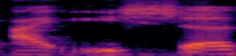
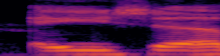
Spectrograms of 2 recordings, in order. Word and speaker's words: Aisha: Hey, don't look at how it's spelled. I think that's what throws people off because they say Aisha because of the H's in there. Exactly. So just think of Asia like the continent.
